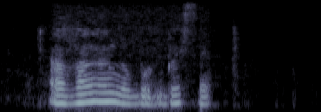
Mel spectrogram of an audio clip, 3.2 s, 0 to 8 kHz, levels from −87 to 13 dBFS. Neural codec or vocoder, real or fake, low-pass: vocoder, 24 kHz, 100 mel bands, Vocos; fake; 7.2 kHz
